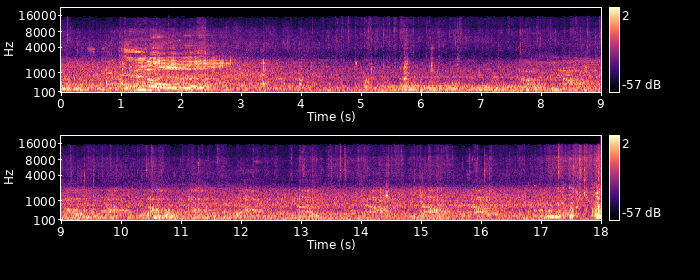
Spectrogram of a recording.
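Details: Wild boar (Sus scrofa) in a forest during the autumn rut give low, rough mating-season grunts repeated in quick, uneven runs.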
